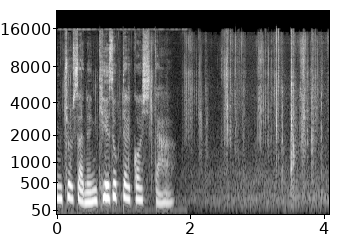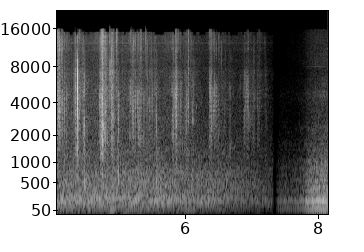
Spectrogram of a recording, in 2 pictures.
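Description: Footsteps scuff on concrete.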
